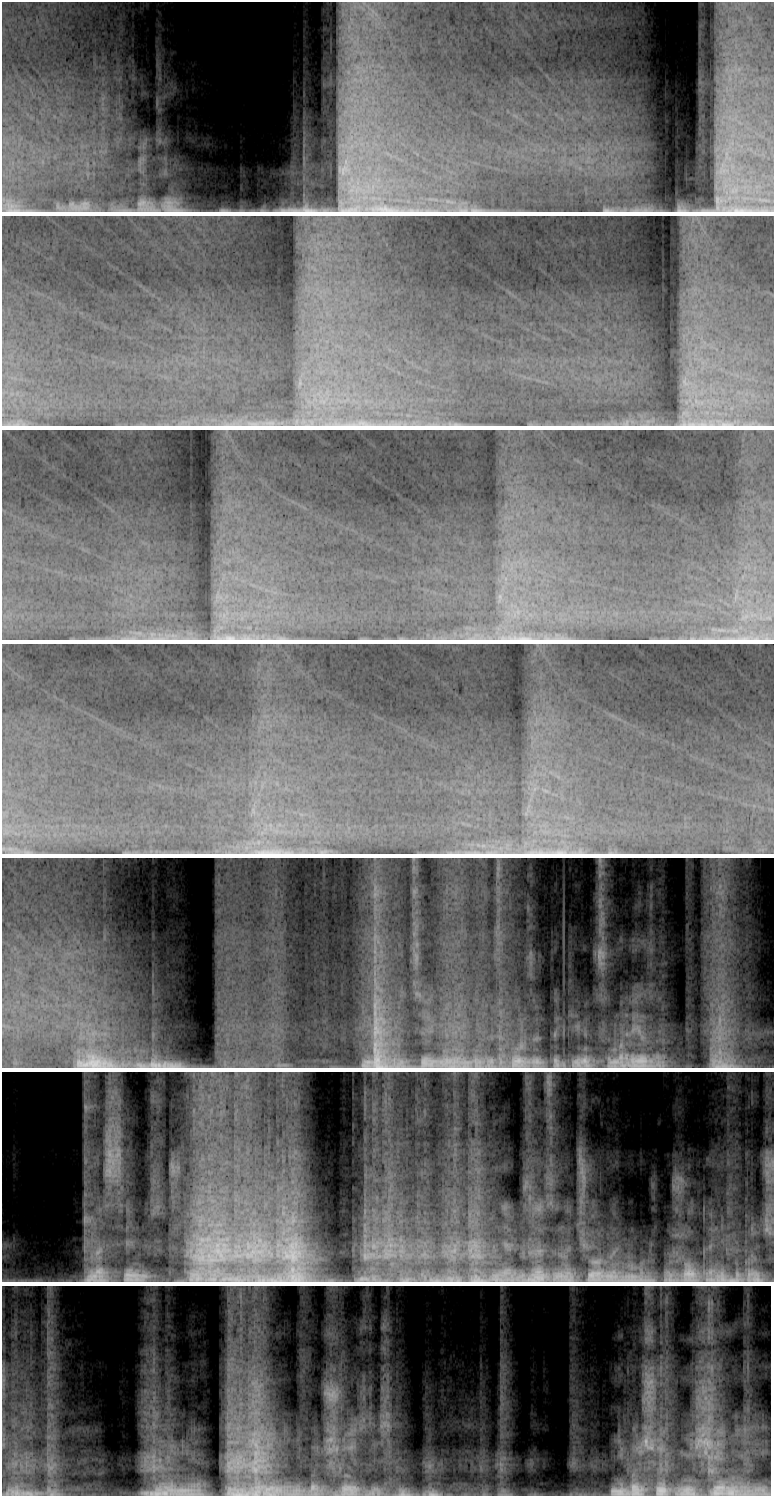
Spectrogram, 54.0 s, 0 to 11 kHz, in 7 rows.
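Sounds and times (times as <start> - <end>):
electric drill boring into wood: 0.0 - 1.1, 3.3 - 32.2.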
